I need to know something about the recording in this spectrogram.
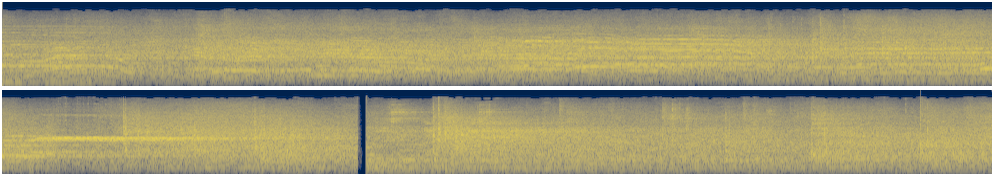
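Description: Ice skates scrape and swish across the ice in a large echoing rink.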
